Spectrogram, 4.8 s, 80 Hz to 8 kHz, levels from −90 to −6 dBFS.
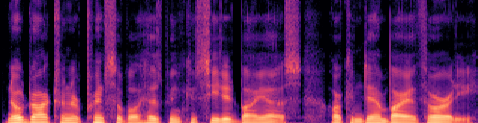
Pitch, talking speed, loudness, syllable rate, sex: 120 Hz, 165 wpm, -18 LUFS, 5.4 syllables/s, male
